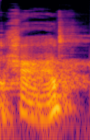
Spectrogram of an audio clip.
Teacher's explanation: So it's a bit like you breathe through the vowel to create a little bit of hissing sound and then you go into the vowel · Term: glottal fricative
